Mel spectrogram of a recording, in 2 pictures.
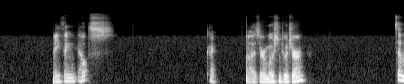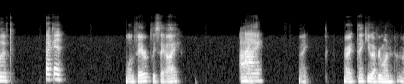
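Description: A man speaks calmly over an online call, in short phrases with pauses.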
